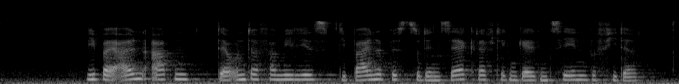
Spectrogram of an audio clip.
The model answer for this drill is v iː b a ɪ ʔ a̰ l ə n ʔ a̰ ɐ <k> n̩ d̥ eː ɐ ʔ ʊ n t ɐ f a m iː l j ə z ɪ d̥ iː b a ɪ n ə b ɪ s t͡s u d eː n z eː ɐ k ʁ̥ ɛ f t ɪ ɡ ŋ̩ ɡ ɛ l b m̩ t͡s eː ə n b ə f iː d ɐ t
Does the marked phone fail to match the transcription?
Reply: yes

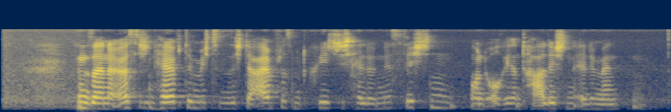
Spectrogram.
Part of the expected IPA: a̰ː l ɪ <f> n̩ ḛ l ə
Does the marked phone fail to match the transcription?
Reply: yes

